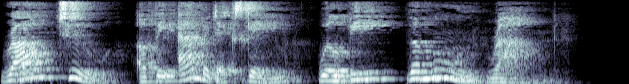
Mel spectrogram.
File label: announcer moon round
